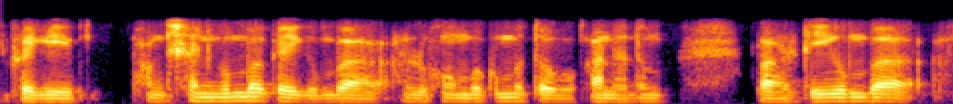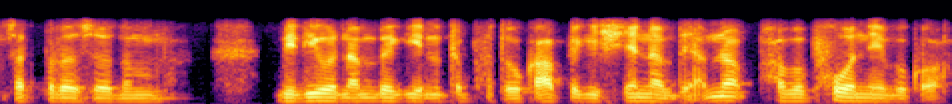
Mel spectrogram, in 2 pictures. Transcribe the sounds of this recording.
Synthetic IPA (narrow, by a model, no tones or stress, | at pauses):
kʰojɡi | pʰɐŋsɐnɡumbɐkɐjɡumbɐluhoŋbɐɡumbɐtɐwbɐkʰanɐdumpaɾtiɡumbɐsɐt̚pɐɾɐsuɐdum | bʱidijonɐmbɐɡinɐtɾɐpʰatowkapɐɡisienːɐbɐdɐja̰mnɐpʰabɐpʰonːebɐkɔ̰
